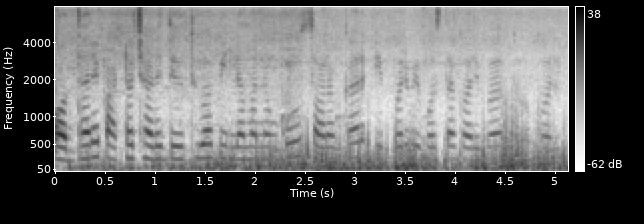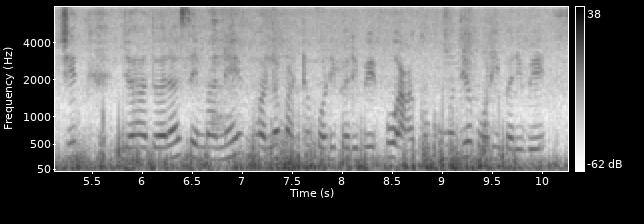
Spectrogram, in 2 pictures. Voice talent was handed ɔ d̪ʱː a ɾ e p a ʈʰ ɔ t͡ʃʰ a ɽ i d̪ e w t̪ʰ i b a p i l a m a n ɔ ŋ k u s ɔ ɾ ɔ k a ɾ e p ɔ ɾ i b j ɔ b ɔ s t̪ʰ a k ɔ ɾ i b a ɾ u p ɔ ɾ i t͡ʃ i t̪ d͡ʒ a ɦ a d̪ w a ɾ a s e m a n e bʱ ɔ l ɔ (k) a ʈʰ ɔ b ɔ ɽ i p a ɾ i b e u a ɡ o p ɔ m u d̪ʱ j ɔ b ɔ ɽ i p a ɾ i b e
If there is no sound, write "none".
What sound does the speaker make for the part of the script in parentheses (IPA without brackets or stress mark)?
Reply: p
